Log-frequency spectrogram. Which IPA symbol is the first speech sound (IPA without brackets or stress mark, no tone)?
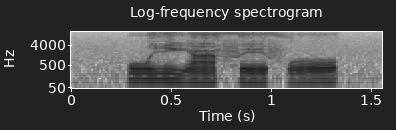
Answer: w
